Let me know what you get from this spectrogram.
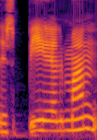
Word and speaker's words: Spiegelman: el cómic Mouse, eh, que es un cómic maravilloso, eh, ganador del premio Pulitzer, de Art Spiegelman, no sé si lo pronuncio bien.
